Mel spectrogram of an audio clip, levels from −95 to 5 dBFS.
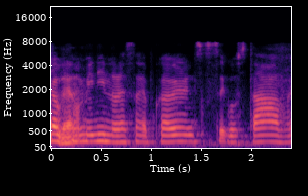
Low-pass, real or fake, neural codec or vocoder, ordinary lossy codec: none; fake; codec, 16 kHz, 4 kbps, X-Codec, WavLM features, trained on Multilingual LibriSpeech; none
